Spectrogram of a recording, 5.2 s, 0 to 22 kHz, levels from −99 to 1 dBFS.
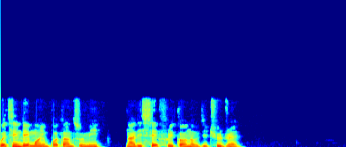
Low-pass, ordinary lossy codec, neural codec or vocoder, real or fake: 7.2 kHz; none; none; real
